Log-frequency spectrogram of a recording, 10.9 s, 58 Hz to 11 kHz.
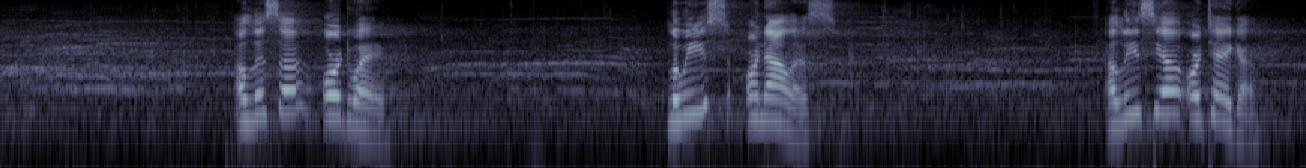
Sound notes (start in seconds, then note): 0.0 audience applauds; 0.0 audience cheers; 3.4 audience cheers; 3.5 audience applauds; 6.9 audience applauds; 7.0 audience cheers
